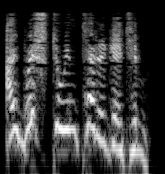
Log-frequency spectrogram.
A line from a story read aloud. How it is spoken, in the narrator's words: shouted Umbridge angrily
